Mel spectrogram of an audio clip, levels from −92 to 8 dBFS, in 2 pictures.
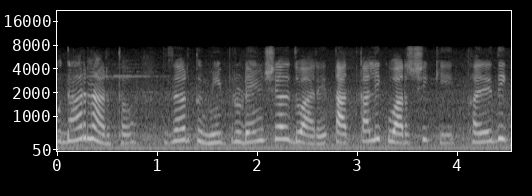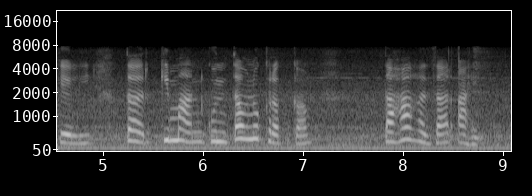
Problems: constant background noise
